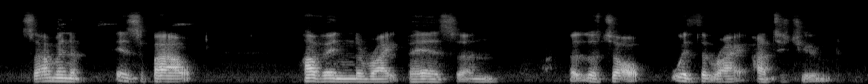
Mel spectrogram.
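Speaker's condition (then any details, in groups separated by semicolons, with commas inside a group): Motor neurone disease; terminal, no cure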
